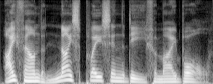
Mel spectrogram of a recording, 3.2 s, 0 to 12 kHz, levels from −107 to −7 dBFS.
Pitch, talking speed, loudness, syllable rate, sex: 125 Hz, 205 wpm, -17 LUFS, 3.9 syllables/s, male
